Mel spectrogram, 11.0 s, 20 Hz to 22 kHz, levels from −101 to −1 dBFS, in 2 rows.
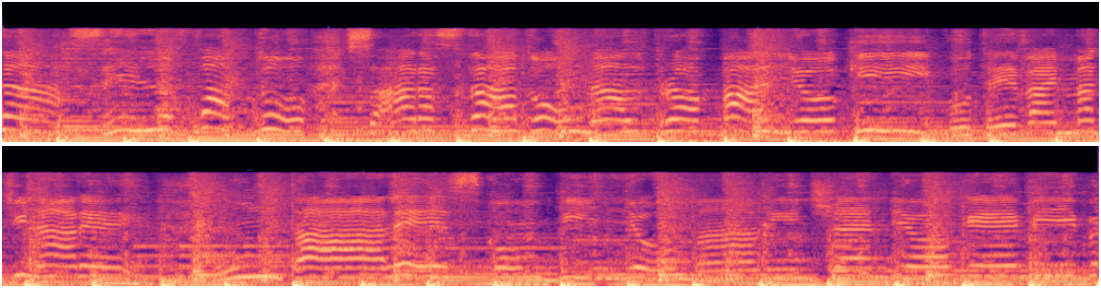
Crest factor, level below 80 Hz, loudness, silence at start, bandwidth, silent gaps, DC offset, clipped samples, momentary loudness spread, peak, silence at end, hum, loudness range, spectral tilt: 12 dB; -16 dBFS; -14 LUFS; 0 s; 10.5 kHz; none; under 0.1%; under 0.1%; 2 LU; 0 dBFS; 0 s; none; 1 LU; -5 dB/octave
